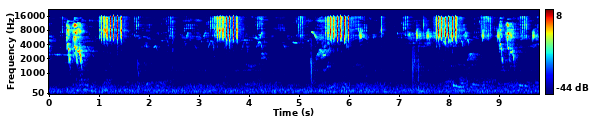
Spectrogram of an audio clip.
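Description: A grasshopper makes short, high buzzy bursts of rapid ticking pulses, repeated about every two seconds.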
